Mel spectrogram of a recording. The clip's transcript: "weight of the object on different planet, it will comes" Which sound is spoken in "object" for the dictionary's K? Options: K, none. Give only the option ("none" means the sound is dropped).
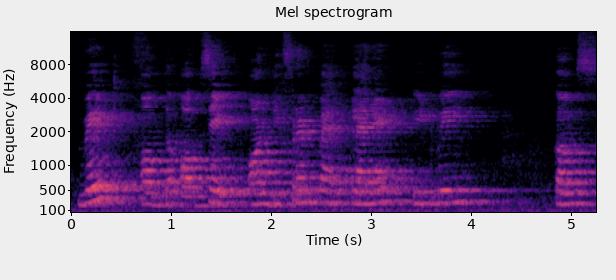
none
